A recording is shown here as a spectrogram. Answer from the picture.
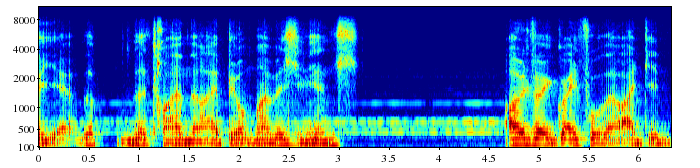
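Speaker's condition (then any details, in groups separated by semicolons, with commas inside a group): Cerebral palsy; late speech onset around age 5-6, cannot take enough breath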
